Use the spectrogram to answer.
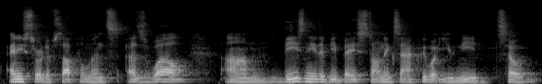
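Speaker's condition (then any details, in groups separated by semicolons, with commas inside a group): No condition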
